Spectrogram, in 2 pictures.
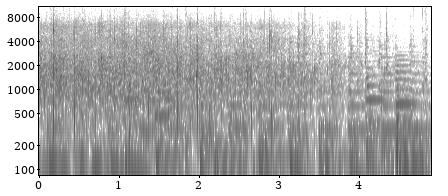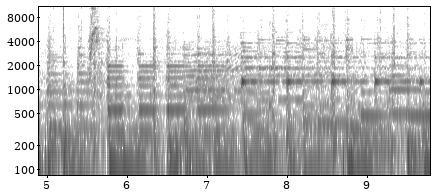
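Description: An audience claps loudly and steadily to welcome a speaker, a dense wash of applause strongest in the first few seconds, while upbeat music with a pulsing bass plays underneath and carries on as the clapping thins.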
